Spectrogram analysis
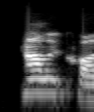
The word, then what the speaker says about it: Tahlequah: Is that the right pronunciation? Tahlequah? Tahlequah, that's it, Tahlequah.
